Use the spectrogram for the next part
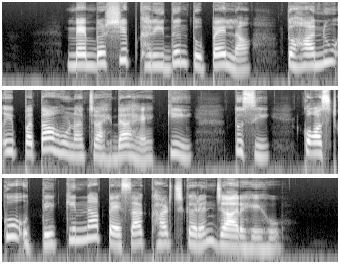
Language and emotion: Punjabi, neutral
